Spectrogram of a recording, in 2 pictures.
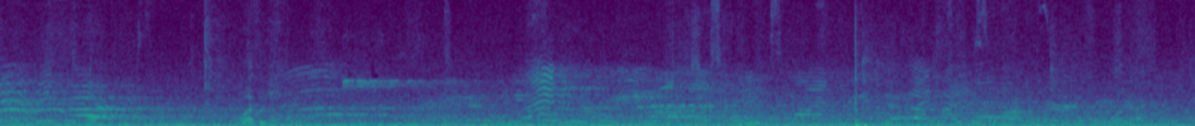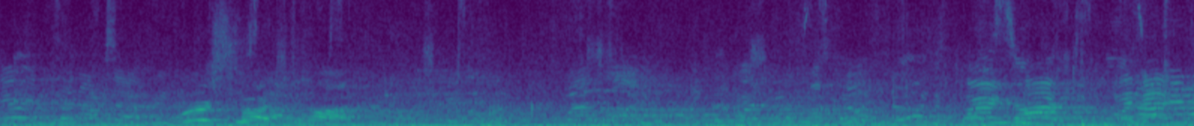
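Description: Young women call out and shout to each other across a large echoing hall.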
